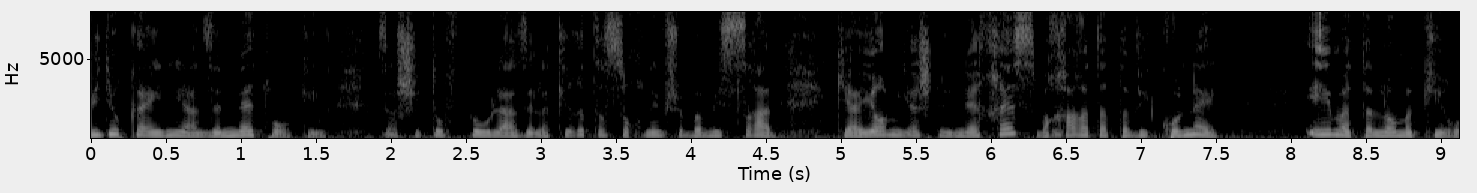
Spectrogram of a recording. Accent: Ramat Gan, Tel Aviv District, Israel; אני למשל באה מרמת גן. אני רמת גנית.

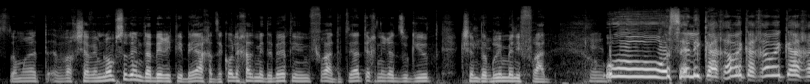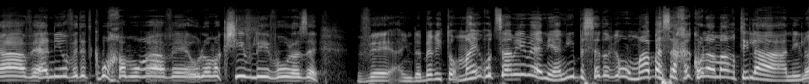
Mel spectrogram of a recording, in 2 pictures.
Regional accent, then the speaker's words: Jaffa, Tel Aviv District, Israel; אז את הילדות שלי עשיתי ככה בשכונת יפו ג' ביפו, שכונה לא פשוטה

